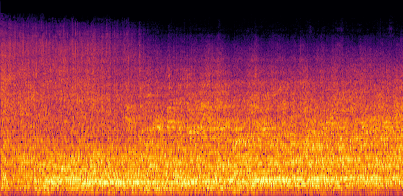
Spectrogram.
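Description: A pack of dirt-track race trucks racing, their engines running together in a loud, steady drone with several engine notes drifting in pitch.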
